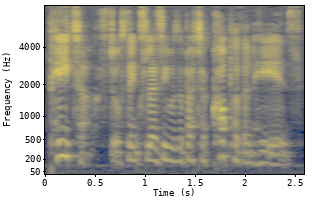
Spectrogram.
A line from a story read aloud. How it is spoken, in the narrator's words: Sarah smiled sharply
